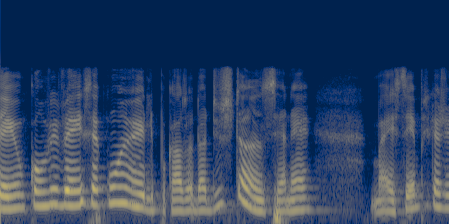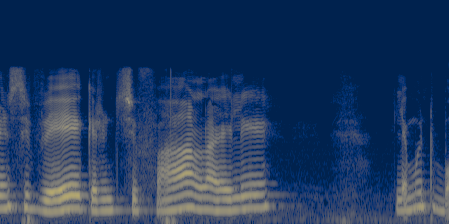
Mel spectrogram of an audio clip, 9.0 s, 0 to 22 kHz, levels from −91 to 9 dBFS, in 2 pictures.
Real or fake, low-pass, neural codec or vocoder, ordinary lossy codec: real; 7.2 kHz; none; none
